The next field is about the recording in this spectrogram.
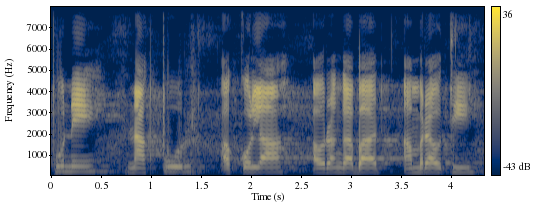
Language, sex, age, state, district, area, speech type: Marathi, female, 30-45, Maharashtra, Buldhana, urban, spontaneous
